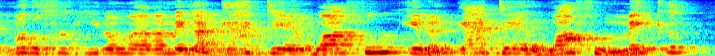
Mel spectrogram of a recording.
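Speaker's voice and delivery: high incredulous mock yell; exasperated yell at the boy who can't make a waffle. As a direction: shout at him in disbelief. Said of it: "I was like".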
